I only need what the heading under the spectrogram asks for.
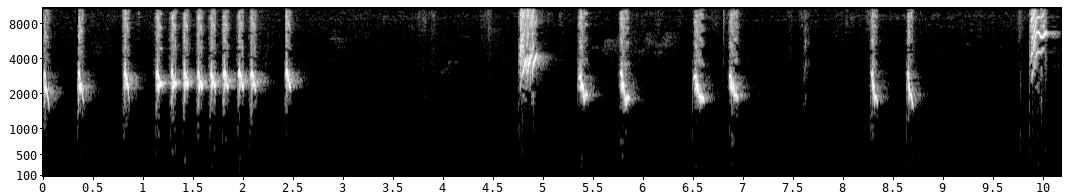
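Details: Greater green leafbird used as a master for competition songbirds: an opening rattle of about ten quick, even notes, then scattered single chirps and short slurred notes spaced through quiet gaps.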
